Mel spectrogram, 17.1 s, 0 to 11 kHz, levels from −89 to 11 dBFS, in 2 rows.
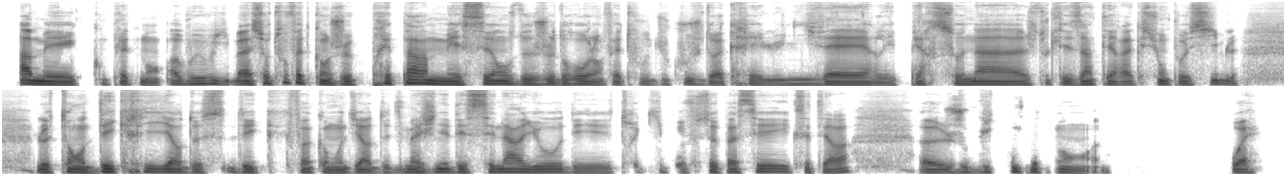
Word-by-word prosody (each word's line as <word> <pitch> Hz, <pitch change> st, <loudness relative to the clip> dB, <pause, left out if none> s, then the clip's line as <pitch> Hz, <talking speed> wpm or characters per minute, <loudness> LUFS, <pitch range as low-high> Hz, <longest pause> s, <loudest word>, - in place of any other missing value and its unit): Ah, 120 Hz, -, +9 dB
mais 95 Hz, -5 st, +6 dB
complètement. 85 Hz, -2 st, -4 dB
Ah 105 Hz, -, -1 dB
oui, 105 Hz, +2 st, -1 dB
oui, 110 Hz, -2 st, -1 dB
bah 105 Hz, 0 st, +4 dB
surtout, 110 Hz, +6 st, -1 dB
en -, -, +1 dB
fait, 145 Hz, -, +4 dB
quand 110 Hz, -, +3 dB
je 100 Hz, +1 st, +2 dB
prépare 125 Hz, +9 st, +3 dB
mes 100 Hz, -5 st, +5 dB
séances 110 Hz, -1 st, +3 dB
de 95 Hz, -, +1 dB
jeu 90 Hz, +2 st, 0 dB
de 95 Hz, -, -1 dB
rôle, 95 Hz, -1 st, +2 dB
en 80 Hz, -, -4 dB
fait, -, -, -7 dB
où, -, -, -7 dB
du -, -, -12 dB
coup, 105 Hz, -, -7 dB
je 85 Hz, -, -7 dB
dois 80 Hz, -1 st, -1 dB
créer 90 Hz, -1 st, -4 dB
l'univers, 85 Hz, +1 st, 0 dB
les 75 Hz, -1 st, -7 dB
personnages, 95 Hz, -2 st, 0 dB
toutes 105 Hz, -, -10 dB
les 95 Hz, -1 st, 0 dB
interactions 95 Hz, +1 st, -2 dB
possibles, 100 Hz, +4 st, -3 dB, 0.5 s
le 95 Hz, -, +4 dB
temps 100 Hz, 0 st, +3 dB
d'écrire, 110 Hz, +2 st, +3 dB
de 90 Hz, 0 st, -3 dB
s 85 Hz, -, -6 dB
d'éc 100 Hz, -5 st, -2 dB
enfin, -, -, -2 dB
comment 90 Hz, -1 st, -2 dB
dire? 90 Hz, +1 st, +1 dB
De 80 Hz, +1 st, -7 dB
d'imaginer 95 Hz, +4 st, 0 dB
des 100 Hz, -1 st, 0 dB
scénarios, 105 Hz, 0 st, +2 dB
des 85 Hz, -3 st, -6 dB
trucs -, -, -16 dB
qui -, -, -17 dB
peuvent -, -, -12 dB
se -, -, -1 dB
passer, 105 Hz, +3 st, -1 dB, 0.2 s
et -, -, -14 dB
cetera, -, -, -2 dB, 0.5 s
heu, 90 Hz, 0 st, +1 dB
j'oublie 95 Hz, +1 st, -4 dB
complètement, 100 Hz, -7 st, -2 dB
ouais. -, -, -11 dB, 0.9 s
Ouais. -, -, 0 dB
95 Hz, 210 wpm, -23 LUFS, 90-105 Hz, 0.9 s, Ah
